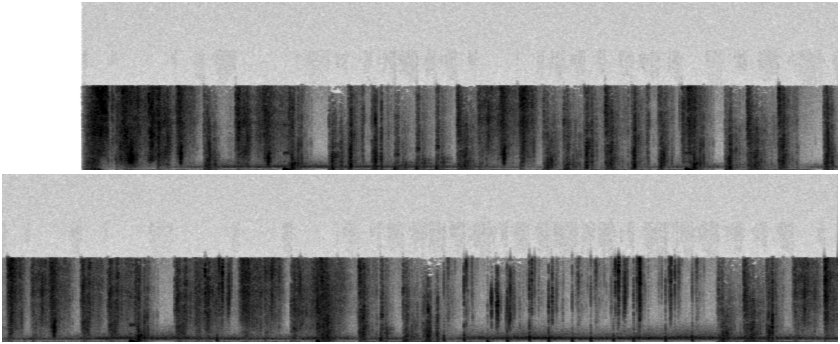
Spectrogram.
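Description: Footsteps of a game character run steadily over grass and stone.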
